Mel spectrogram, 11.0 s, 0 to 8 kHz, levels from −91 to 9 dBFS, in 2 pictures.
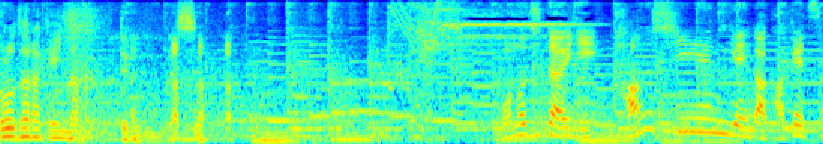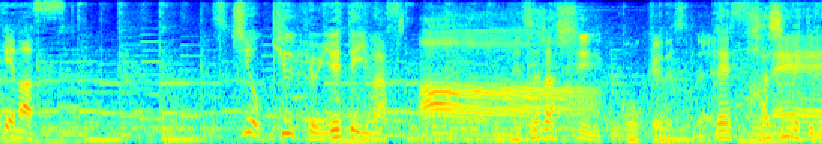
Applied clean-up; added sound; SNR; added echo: none; none; none; none.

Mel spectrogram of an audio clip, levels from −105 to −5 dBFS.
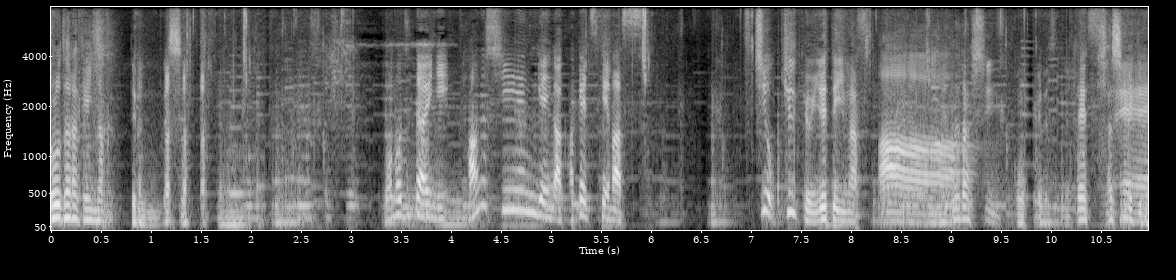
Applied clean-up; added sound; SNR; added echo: neural mask model RNNoise.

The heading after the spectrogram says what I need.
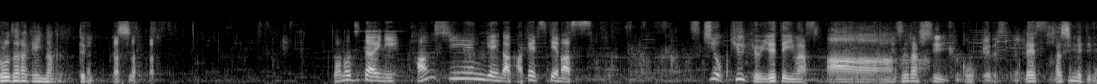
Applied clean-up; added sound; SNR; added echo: neural separator model SepFormer DNS4.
